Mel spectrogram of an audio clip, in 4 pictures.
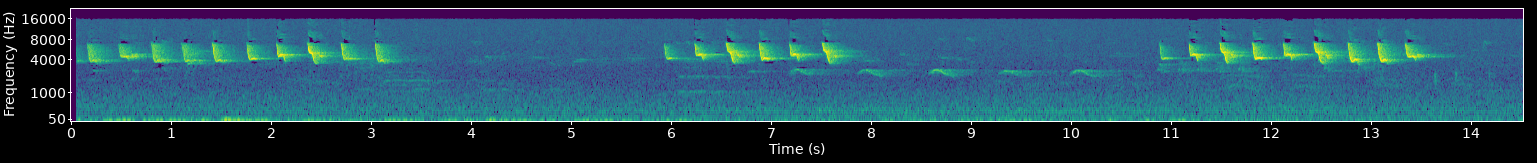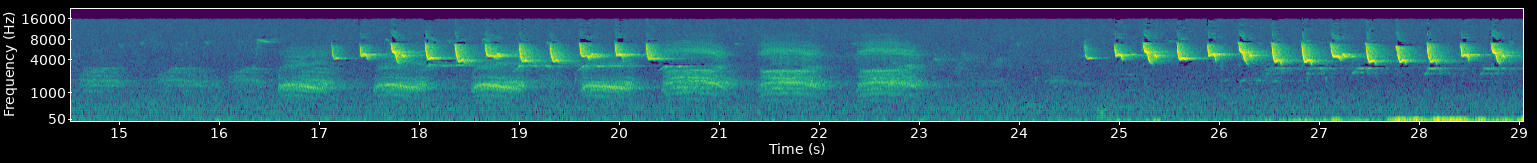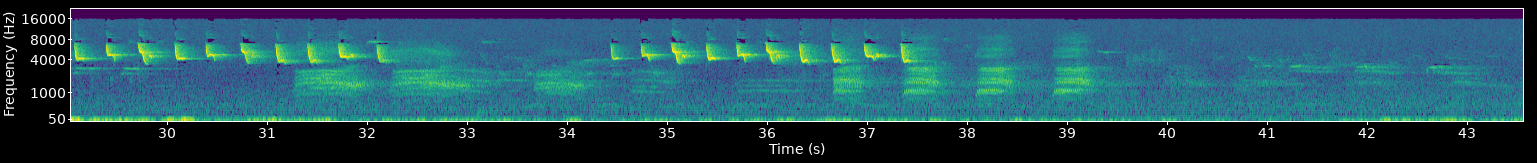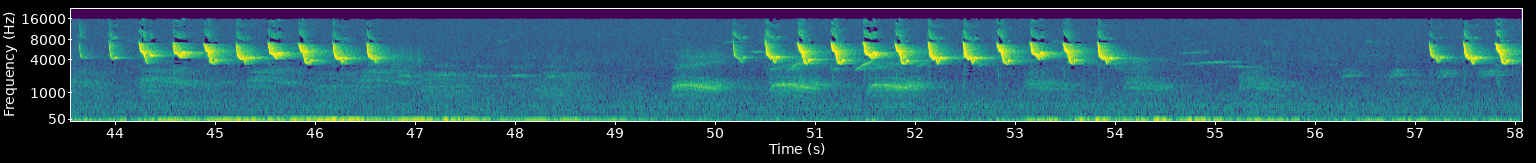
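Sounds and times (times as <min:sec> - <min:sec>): bird lower calls: 0:49.6 - 0:54.4.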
